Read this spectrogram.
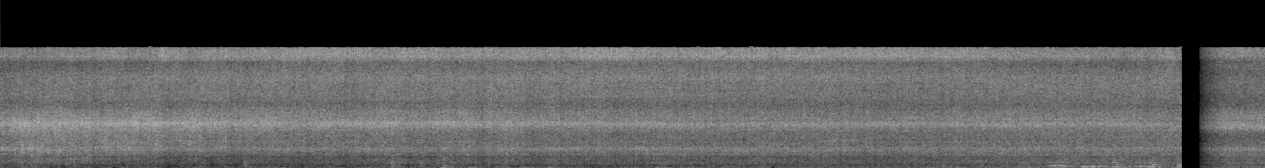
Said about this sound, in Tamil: இப்போது நான் வெங்காயம் சேர்த்துக்கிறேன்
